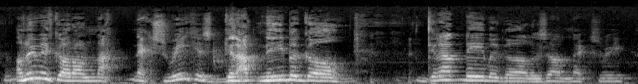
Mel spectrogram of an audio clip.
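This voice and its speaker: A man's voice: sits high, measured pace. A middle-aged man hosting a casual radio chat show, rambling and joking and laughing often.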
